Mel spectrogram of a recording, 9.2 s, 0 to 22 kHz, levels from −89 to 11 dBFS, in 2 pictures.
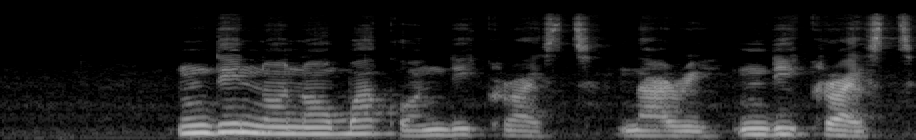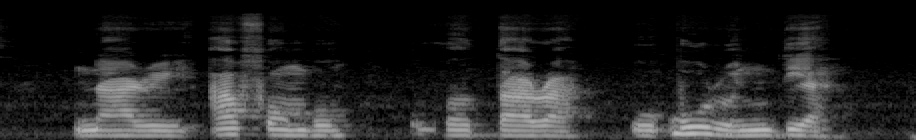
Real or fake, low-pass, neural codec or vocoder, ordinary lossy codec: real; 14.4 kHz; none; none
